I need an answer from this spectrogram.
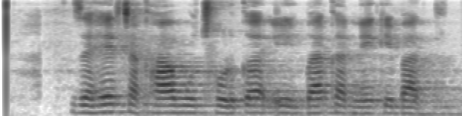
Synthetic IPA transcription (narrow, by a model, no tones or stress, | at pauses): zɐɦeɾt͡ʃɐkʰaʋot͡ʃʰoːɽkəɾeːk̚baːɾkɐɾnekebaːd̪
